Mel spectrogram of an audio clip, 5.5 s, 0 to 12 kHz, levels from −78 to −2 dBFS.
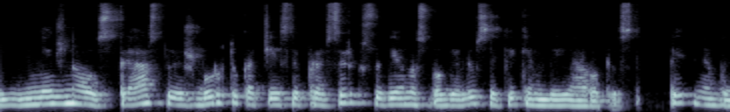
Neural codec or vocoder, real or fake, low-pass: autoencoder, 48 kHz, 128 numbers a frame, DAC-VAE, trained on Japanese speech; fake; 10.8 kHz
